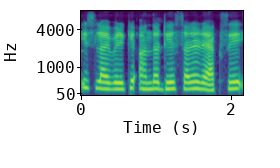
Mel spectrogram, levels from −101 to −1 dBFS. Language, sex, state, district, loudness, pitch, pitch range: Hindi, female, Uttar Pradesh, Jyotiba Phule Nagar, -15 LUFS, 235 Hz, 225-240 Hz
